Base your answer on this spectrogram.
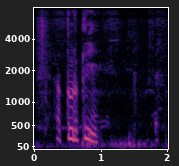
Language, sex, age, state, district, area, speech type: Santali, male, 18-30, West Bengal, Malda, rural, spontaneous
